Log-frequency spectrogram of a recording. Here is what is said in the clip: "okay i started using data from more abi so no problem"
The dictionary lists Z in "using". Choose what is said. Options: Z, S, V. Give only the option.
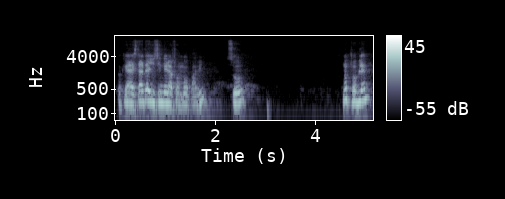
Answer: S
